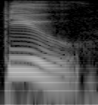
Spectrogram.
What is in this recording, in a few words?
"diu4", Taiwanese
